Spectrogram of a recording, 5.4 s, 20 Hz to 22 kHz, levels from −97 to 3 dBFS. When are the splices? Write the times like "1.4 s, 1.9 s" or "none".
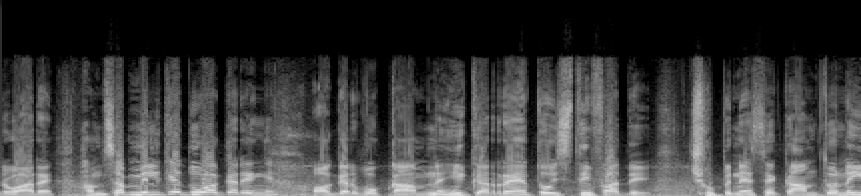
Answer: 1.6 s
